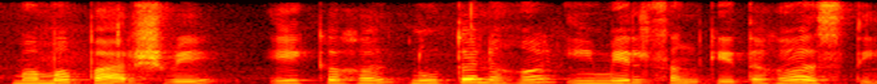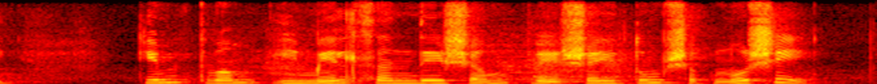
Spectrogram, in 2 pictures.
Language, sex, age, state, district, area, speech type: Sanskrit, female, 30-45, Maharashtra, Nagpur, urban, read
